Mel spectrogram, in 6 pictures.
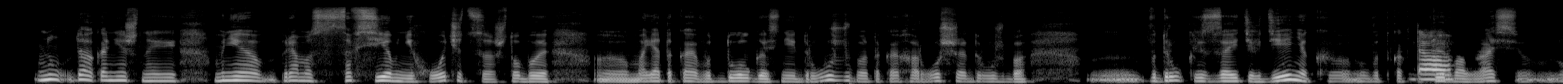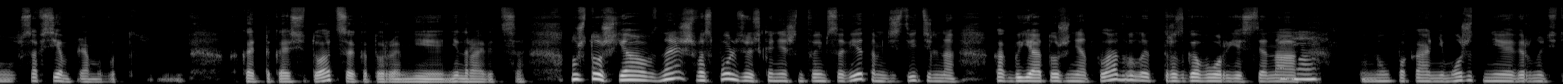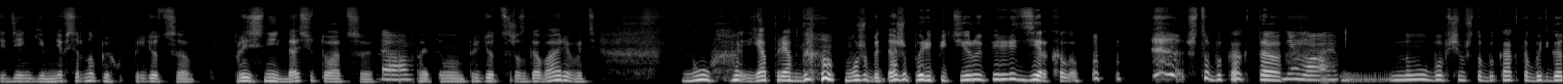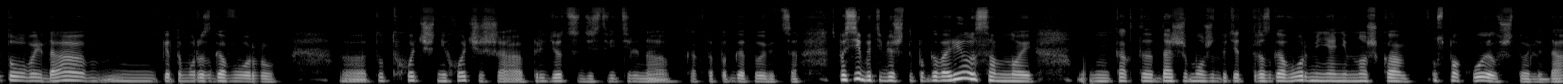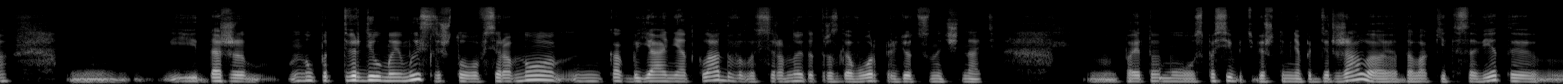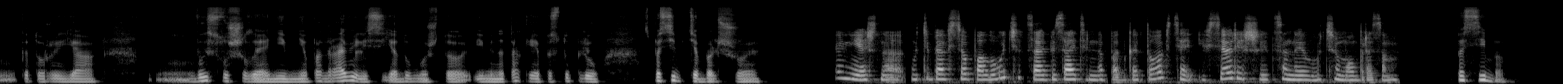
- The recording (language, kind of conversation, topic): Russian, advice, Как начать разговор о деньгах с близкими, если мне это неудобно?
- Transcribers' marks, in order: other background noise; exhale; laughing while speaking: "да"; chuckle; tapping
